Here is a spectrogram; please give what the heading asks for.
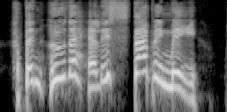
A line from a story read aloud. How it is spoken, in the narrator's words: Roz cried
